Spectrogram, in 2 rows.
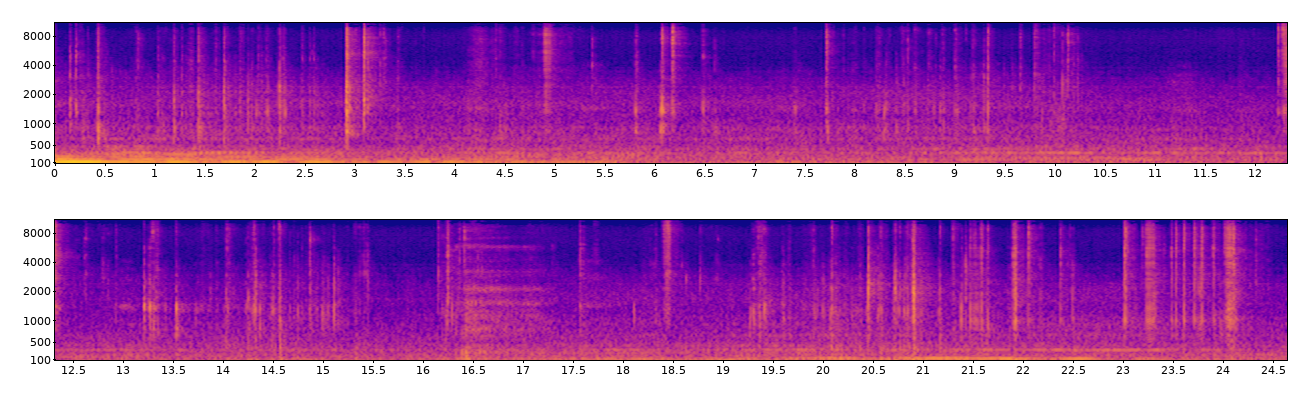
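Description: Five small screws driven into a PS3 controller shell, with a long run of tiny irregular clicks and ticks from the screwdriver and plastic, close up, broken by a few louder taps and brief pauses.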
